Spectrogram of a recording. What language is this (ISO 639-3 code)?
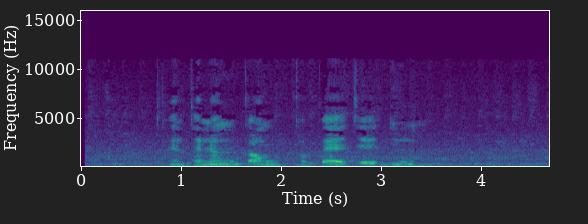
lrk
